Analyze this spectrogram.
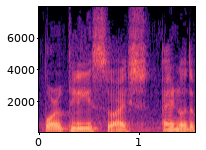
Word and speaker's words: Pericles: She said Pericles, so I know the pronunciation now. Otherwise, I was thinking it is Pericles or something like that, but it's Pericles.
